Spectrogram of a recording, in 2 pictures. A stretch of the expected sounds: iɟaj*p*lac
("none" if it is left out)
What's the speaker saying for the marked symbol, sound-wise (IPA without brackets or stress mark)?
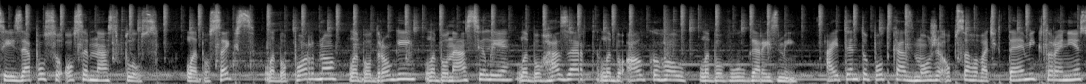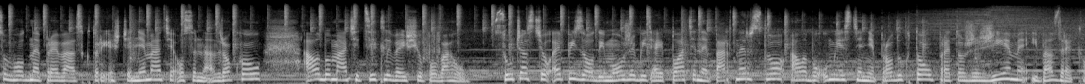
p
